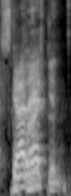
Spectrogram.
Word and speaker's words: Adkins: So let's get right into main villain, which is Scott Adkins, right? I hope I said his name right. – Yeah. Scott Adkins.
